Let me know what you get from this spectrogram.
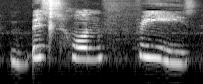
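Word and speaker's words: Bichon Frise: owners said Charles mom she pronounced it it like Bish Bish bishon fre kind of a fancy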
